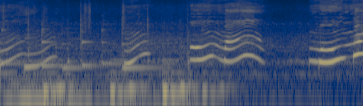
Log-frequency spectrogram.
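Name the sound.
buzzing bees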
